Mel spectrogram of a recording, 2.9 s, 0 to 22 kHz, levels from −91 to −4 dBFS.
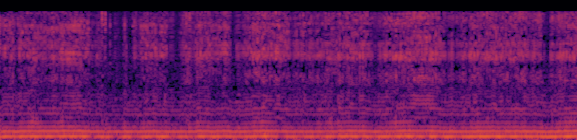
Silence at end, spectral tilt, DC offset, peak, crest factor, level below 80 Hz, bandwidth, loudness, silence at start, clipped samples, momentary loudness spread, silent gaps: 0 s; -3.5 dB/octave; under 0.1%; -16 dBFS; 20 dB; -58 dBFS; 16 kHz; -35 LUFS; 0 s; under 0.1%; 3 LU; none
